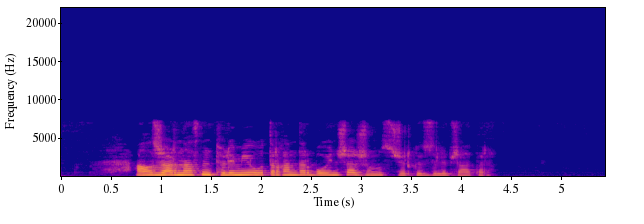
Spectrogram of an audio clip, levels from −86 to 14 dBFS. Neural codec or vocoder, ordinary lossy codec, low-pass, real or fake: none; none; 7.2 kHz; real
